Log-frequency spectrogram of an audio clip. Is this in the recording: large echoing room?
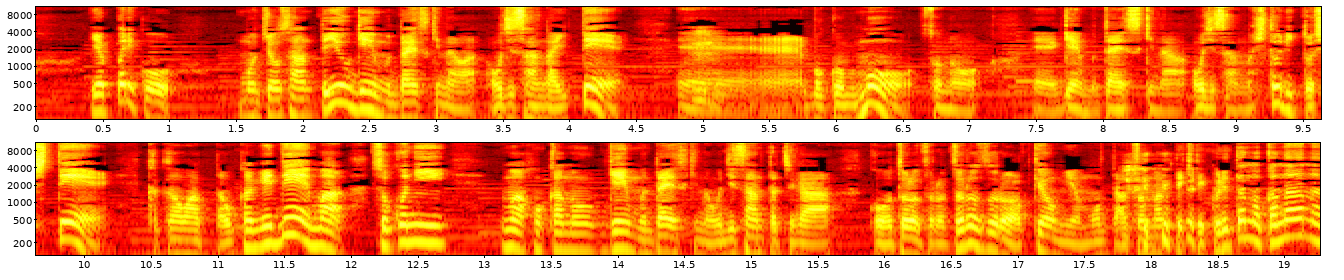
no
